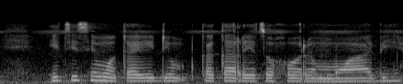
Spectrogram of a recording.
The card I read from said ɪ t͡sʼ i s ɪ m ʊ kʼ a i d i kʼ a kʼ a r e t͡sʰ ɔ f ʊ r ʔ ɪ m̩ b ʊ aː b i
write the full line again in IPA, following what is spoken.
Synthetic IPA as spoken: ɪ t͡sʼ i s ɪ m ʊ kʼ a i d i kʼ a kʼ a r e t͡s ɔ χ ʊ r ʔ ɪ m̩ m ʊ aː b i

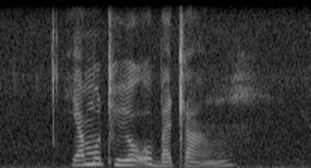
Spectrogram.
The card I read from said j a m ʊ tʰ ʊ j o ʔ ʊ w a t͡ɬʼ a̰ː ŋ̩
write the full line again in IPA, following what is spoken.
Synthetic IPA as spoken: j a m ʊ tʰ ʊ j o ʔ ʊ b a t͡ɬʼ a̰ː ŋ̩

